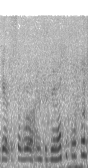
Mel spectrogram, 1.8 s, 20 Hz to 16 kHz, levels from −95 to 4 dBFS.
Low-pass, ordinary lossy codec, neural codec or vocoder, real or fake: 14.4 kHz; MP3, 48 kbps; codec, 32 kHz, 1.9 kbps, SNAC; fake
